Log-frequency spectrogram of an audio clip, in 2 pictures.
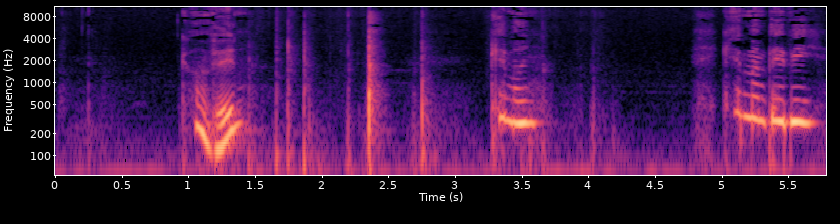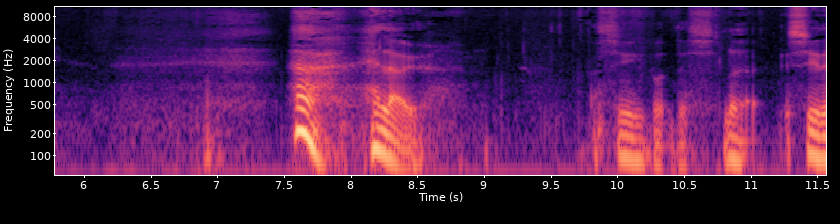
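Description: An older man speaks calmly and expressively into a nearby microphone, in short bursts with pauses.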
